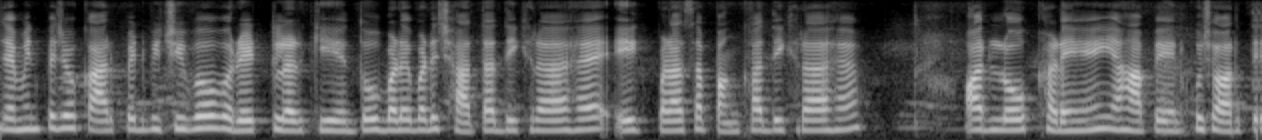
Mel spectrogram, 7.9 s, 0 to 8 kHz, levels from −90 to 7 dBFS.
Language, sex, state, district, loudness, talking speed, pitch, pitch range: Hindi, female, Bihar, Katihar, -18 LUFS, 250 wpm, 220 Hz, 210-235 Hz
